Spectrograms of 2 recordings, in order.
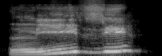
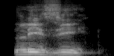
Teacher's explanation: Mas aí você vai perceber, analise, a sílaba tônica é a anterior, beleza? É a penúltima sílaba.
